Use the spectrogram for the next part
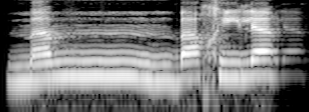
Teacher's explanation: چھوٹی سی میم کے یہ مطلب ہوتا ہے کہ آپ نے یہاں پر اقلاب کرنا ہے، یعنی نون کی آواز کو اپنے میم کے ساؤنڈ میں بدل دینا ہے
